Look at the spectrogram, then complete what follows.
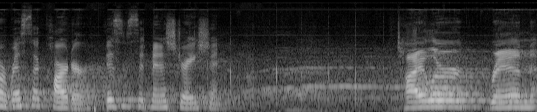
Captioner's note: applause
